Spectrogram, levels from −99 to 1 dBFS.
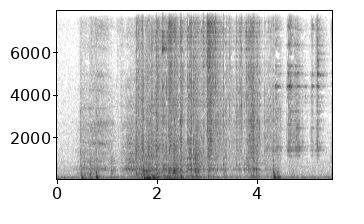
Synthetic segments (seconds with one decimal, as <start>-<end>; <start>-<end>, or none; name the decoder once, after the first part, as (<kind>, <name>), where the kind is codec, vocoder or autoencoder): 1.9-4.3 (vocoder, Vocos)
